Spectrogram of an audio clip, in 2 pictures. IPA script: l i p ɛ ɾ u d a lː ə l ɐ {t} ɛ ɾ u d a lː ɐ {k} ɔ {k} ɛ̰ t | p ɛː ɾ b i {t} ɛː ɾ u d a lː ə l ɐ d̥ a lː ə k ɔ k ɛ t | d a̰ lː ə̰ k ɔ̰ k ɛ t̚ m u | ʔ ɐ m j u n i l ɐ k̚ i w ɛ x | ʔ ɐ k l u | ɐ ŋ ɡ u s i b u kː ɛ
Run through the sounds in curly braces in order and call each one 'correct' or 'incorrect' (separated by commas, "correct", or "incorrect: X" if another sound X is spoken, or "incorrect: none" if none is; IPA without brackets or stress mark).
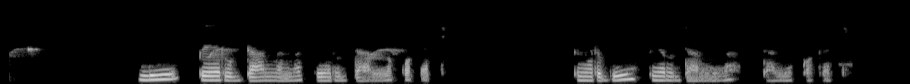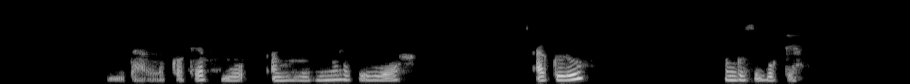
incorrect: p, correct, correct, incorrect: p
